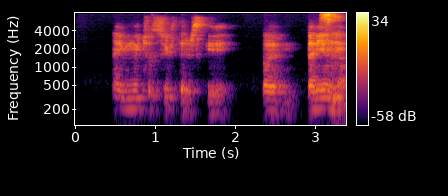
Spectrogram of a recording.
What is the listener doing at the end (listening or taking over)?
taking over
